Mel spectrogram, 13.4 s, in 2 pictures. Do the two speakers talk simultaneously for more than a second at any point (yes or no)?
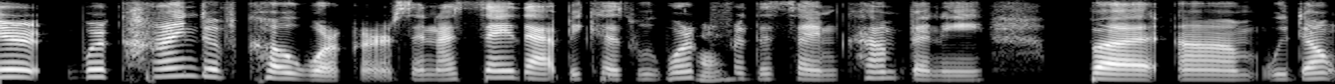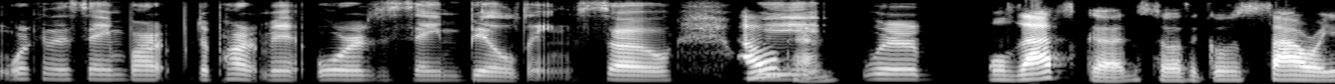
no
